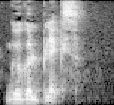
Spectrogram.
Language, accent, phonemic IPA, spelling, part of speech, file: French, France, /ɡɔ.ɡɔl.plɛks/, gogolplex, noun, LL-Q150 (fra)-gogolplex.wav
- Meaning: googolplex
